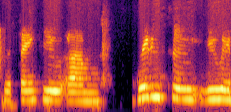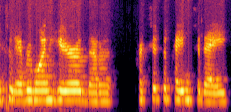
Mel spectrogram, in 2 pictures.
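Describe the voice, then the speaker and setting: A woman calling in to a live talk, speaking in a soft, unhurried, devotional way. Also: medium pitch, fairly even intonation. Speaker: caller. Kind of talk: casual call-in sharing. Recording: phone line.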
